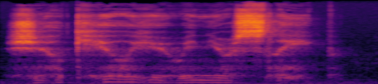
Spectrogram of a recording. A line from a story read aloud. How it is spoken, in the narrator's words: the whispers in the fog said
